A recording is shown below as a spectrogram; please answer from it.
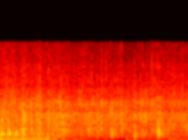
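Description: Pork spare ribs sizzling in hot cooking oil in a stainless steel pot, just after going in. The sizzle is loudest at the start and settles to a steady frying hiss within half a second.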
